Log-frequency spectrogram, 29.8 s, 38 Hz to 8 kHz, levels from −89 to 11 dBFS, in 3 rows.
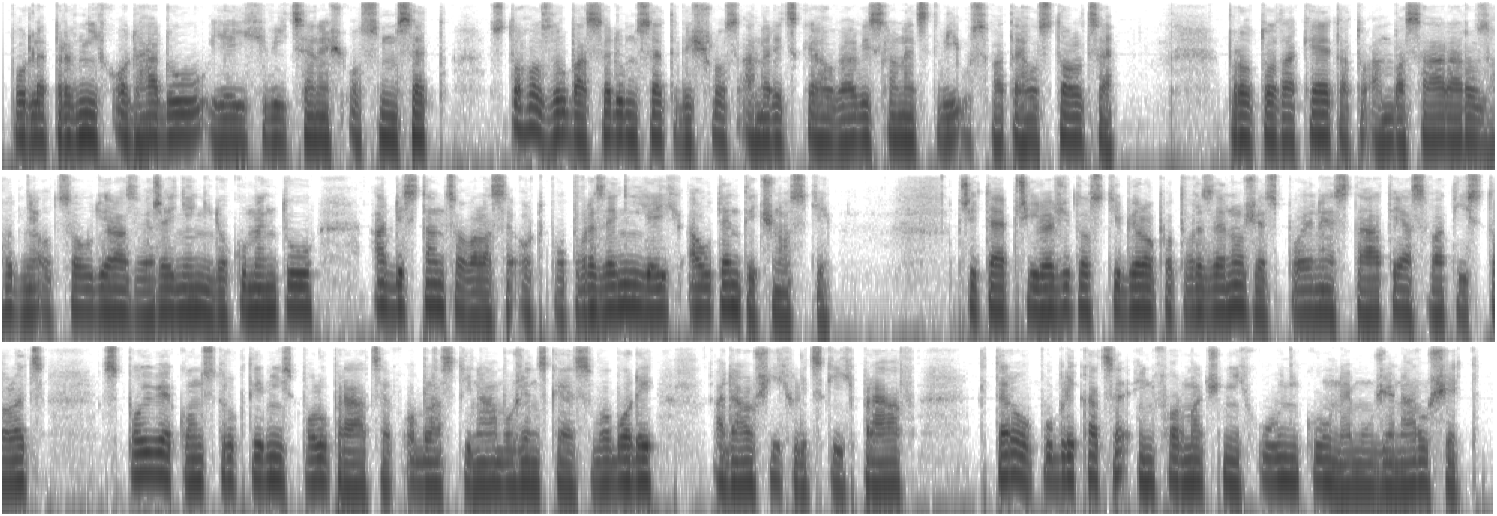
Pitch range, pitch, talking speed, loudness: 95-110 Hz, 105 Hz, 125 wpm, -22 LUFS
